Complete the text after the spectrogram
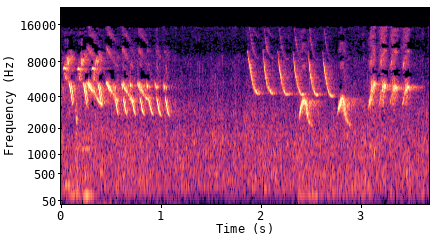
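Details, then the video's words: In a 'baderna' chorus, chestnut-capped blackbirds (garibaldi) give rapid strings of high down-slurred whistles, about eight to ten notes per run, separated by a brief quiet spell and a lower slurred note. "Baderna de Garibaldi"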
